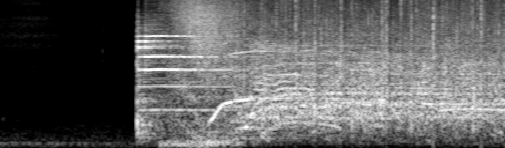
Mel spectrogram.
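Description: A chime rings out as an answer is revealed.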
